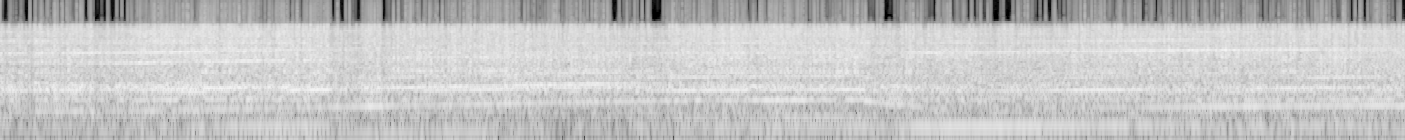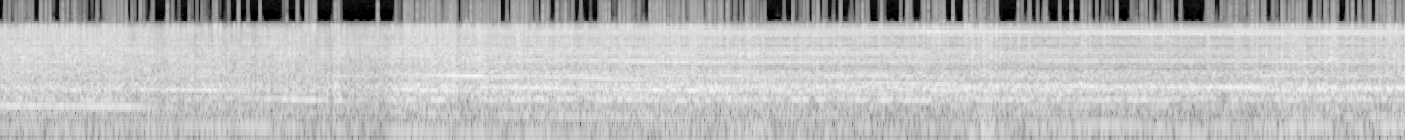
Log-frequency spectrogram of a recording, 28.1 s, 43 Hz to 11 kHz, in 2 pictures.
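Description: Onboard sound of a Locost racing car's 1300cc engine under hard load, its note climbing and dropping again and again through the gears. The loudness dips briefly about 18 seconds in, then the engine pulls hard again.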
